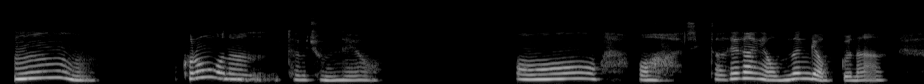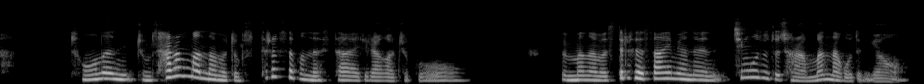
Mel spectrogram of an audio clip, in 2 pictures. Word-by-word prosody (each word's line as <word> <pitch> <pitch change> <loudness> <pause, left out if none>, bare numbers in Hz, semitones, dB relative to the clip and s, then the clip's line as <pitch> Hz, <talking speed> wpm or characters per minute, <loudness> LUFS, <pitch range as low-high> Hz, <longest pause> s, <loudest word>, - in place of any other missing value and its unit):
음. 270 -7 +2 0.9
그런 320 +5 -1
거는 245 -5 0 0.4
되게 210 -2 -6
좋네요. 195 -1 -4 1.3
어. 250 +3 +2 0.4
와 200 -3 -2
진짜 225 -3 -10
세상에 265 0 +3
없는 205 +7 +2
게 245 - +5
없구나. 185 0 -3 1.1
저는 230 0 +3
좀 200 -4 -2
사람 330 - +4
만나면 240 - +4
좀 180 - -5
스트레스 360 - -3
받는 215 -7 0
스타일이라 190 -3 -3
가지고 180 +2 -8 0.9
웬만하면 200 -2 +2
스트레스 290 +8 +4
쌓이면은 235 -7 +2
친구들도 315 -6 -1
잘 195 -4 -4
안 165 0 -2
만나거든요. 195 - -3
220 Hz, 225 characters per minute, -28 LUFS, 195-265 Hz, 1.3 s, 게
